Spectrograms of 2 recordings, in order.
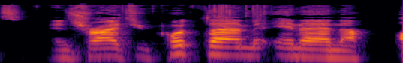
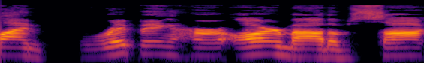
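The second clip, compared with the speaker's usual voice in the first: normal talking voice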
